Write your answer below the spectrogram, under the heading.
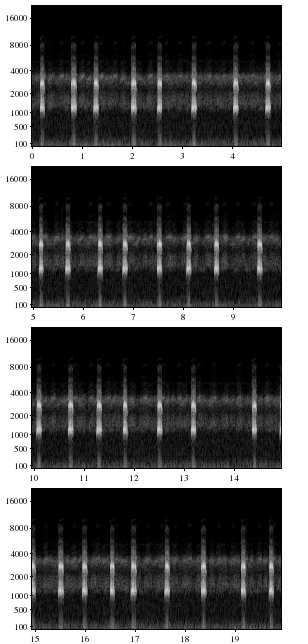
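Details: Paddy-field chorus of Kawamura's rice frog near the Kamo River, Itoshima, Japan: a nearby frog gives rapid, sharp croaks, about thirty-three over twenty seconds, with brief pauses, against a soft background drone of other calling frogs.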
